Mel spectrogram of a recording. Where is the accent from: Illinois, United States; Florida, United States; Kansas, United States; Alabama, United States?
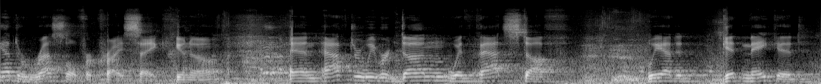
Florida, United States; I was growing up in Central Florida, Redneckville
